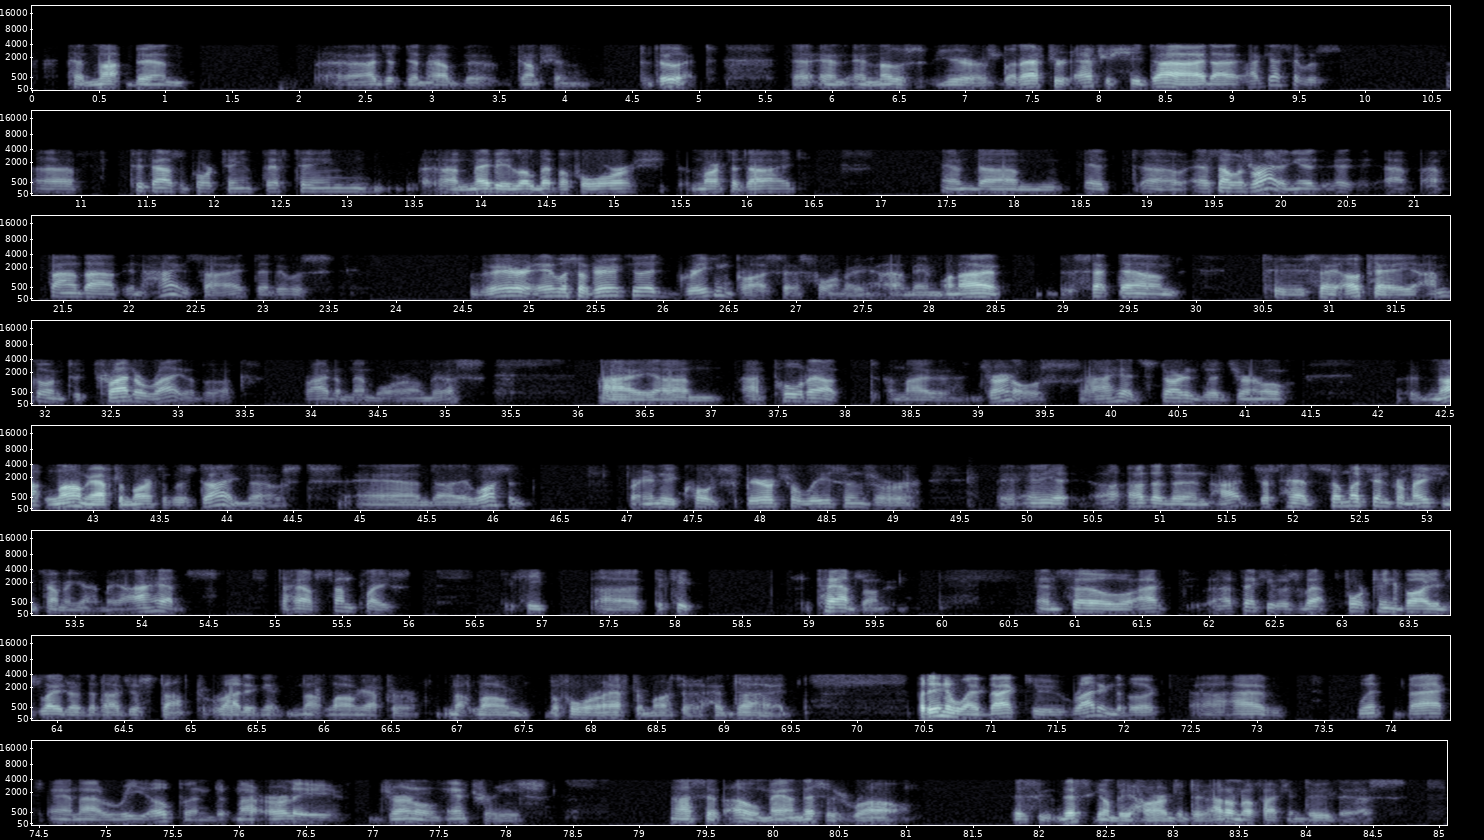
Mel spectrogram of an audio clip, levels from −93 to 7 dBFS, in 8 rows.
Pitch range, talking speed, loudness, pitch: 95-120 Hz, 150 wpm, -26 LUFS, 105 Hz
